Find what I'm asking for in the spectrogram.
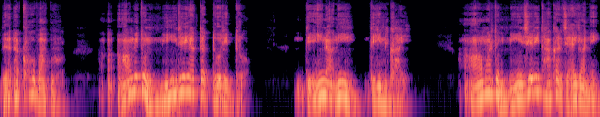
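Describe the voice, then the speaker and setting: A man playing a poor, wary old villager in a horror cartoon, with a husky, aged voice and halting delivery. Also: medium pitch, expressive, exaggerated voice. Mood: weary, apologetic. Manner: halting, drawn-out. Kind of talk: Bengali horror cartoon voice acting.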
